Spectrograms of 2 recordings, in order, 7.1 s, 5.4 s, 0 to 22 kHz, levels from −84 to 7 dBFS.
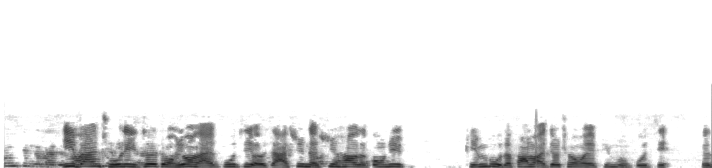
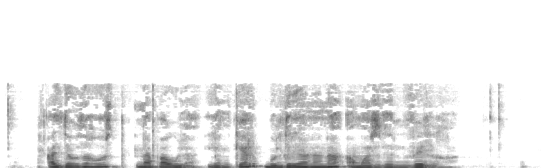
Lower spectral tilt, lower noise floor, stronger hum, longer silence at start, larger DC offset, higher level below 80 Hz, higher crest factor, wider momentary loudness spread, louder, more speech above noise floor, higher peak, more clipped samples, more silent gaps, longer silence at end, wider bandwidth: second, -4.5 dB/octave vs -6 dB/octave; first, -75 dBFS vs -56 dBFS; neither; second, 0.05 s vs 0.45 s; neither; first, -58 dBFS vs -64 dBFS; about the same, 14 dB vs 16 dB; about the same, 11 LU vs 9 LU; first, -14 LUFS vs -23 LUFS; first, 61 dB vs 34 dB; first, -2 dBFS vs -8 dBFS; neither; neither; second, 0 s vs 0.9 s; second, 7.2 kHz vs 11.5 kHz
